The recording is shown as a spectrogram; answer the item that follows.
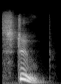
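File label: "stoop", English, British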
